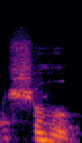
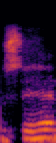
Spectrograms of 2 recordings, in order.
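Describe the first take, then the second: First: ਸਹੁ said with a short u ending, sahu; ਸਹੁ pronounced properly, ending in u; ਸਹੁ ਦਾ ਸ਼ੁੱਧ ਉਚਾਰਣ; correct reading shown. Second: ਸਹਿ read with a short i ending, sehi; ਸਹਿ said as the mistaken sahi; ਸਹਿ ਨਹੀਂ ਪੜਨਾ ਵਾਲਾ ਗਲਤ ਉਚਾਰਣ; wrong reading shown. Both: Shown as a demonstration. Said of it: "ਇਹਨੂੰ ਸਹਿ ਨਹੀਂ ਪੜਨਾ".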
